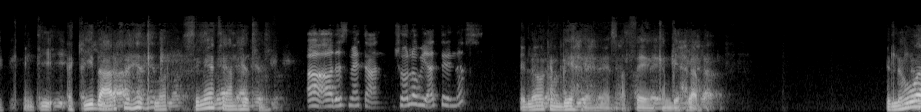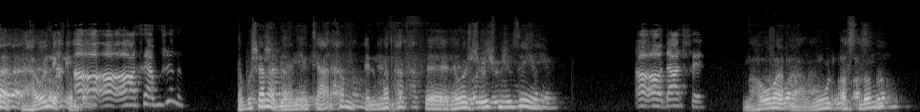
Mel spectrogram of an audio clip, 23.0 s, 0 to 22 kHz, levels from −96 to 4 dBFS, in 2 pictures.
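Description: Throughout, nothing cancels the far-end loudspeaker leaking back into its microphone, so an echo with no canceller trails the speech by about 150 ms, about 7 dB quieter and thinner.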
